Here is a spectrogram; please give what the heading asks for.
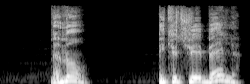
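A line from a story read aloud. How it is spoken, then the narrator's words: Exclaimed. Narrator (French): s'exclame Pauline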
